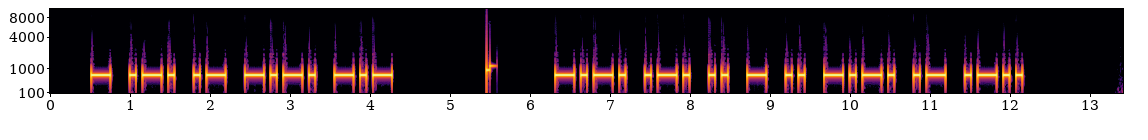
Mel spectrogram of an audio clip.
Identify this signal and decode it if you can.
Morse code, heard as a keyed tone, about 15 wpm, 700 Hz. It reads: TRACK CRITICAL
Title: Sentences from Top 1100 Words - New Word Drill Alt - 15wpm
